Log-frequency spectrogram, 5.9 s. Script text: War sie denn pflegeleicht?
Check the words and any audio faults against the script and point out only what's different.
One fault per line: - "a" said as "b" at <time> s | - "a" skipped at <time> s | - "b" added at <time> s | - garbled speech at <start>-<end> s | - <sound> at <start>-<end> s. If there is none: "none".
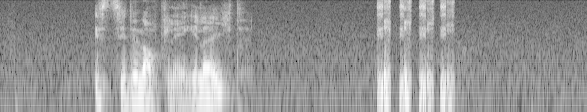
- "War" said as "Ist" at 0.9 s
- "auch" added at 1.4 s
- laugh at 3.8-4.6 s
